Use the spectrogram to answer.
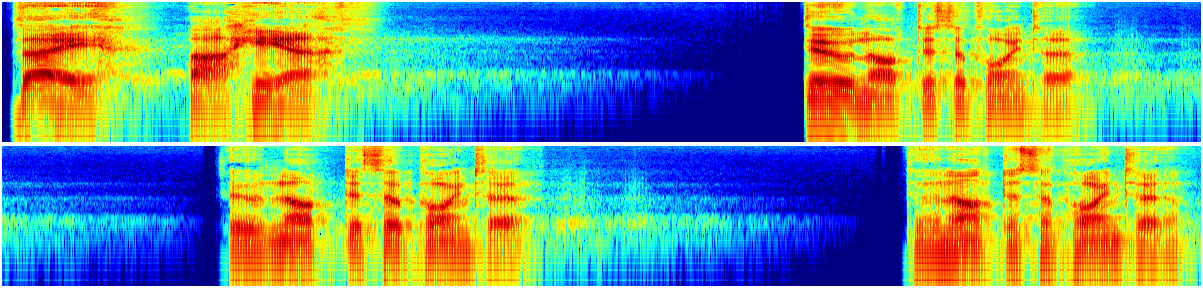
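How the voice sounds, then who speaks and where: An actor playing a solemn otherworldly herald of cosmic horrors in a video game, speaking in an ominous, grandiose and cryptic theatrical manner. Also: male voice, low voice, fairly bright tone, full character voice. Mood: urgent, foreboding. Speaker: game character, messenger and guardian.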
